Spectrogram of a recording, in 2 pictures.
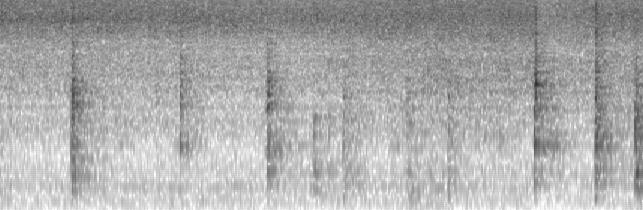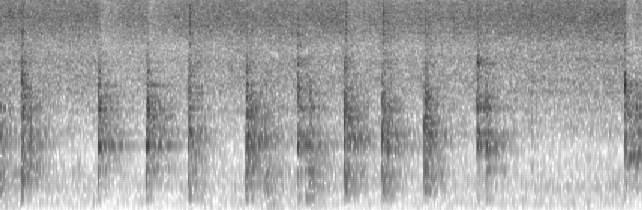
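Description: Chopped bacon and onions sizzling in hot oil in a pot, with a wooden spatula scraping and knocking against the cookware. There are a few knocks early, then a quick run of about three a second from about halfway through until near the end.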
